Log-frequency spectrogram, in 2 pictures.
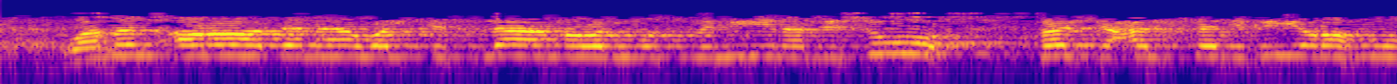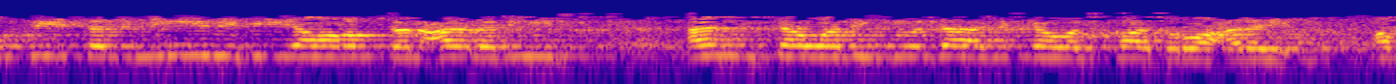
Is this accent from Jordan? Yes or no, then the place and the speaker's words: no; Egypt; اللهم لا تحرم بلدنا مصر من الأمن والأمان،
